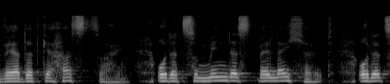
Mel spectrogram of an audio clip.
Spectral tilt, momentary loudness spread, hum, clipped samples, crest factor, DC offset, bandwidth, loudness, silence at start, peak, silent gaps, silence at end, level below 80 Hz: -5 dB/octave; 17 LU; none; under 0.1%; 16 dB; under 0.1%; 10.5 kHz; -31 LUFS; 0 s; -14 dBFS; none; 0 s; -76 dBFS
